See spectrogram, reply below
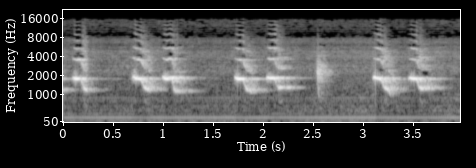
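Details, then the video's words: Olive-winged Bulbul, a tame bird, giving short, bubbly whistled notes that slur downward, often in quick pairs, about once a second, over a steady low hum. "kicau burung cucak pantai"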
